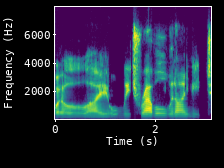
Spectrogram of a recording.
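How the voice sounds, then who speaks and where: A man puts on a character voice, pitched in the medium range and delivered at a fairly slow pace. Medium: actual play. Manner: easygoing.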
